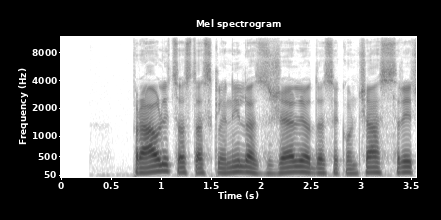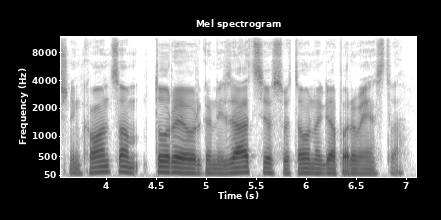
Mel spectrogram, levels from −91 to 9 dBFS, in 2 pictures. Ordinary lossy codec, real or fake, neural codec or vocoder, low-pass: none; real; none; none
